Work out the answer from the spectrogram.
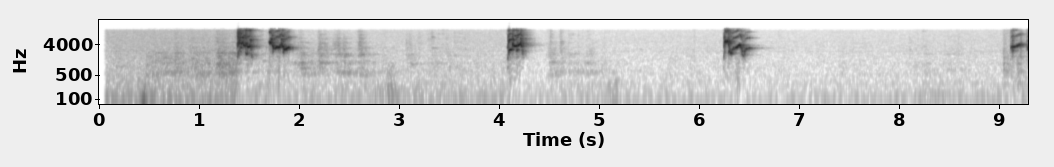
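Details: Rosy-faced lovebird, a pet bird, giving harsh, buzzy chirps in short bursts: a quick pair, then single notes roughly every two seconds, over a faint low rumble of background noise at the start.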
